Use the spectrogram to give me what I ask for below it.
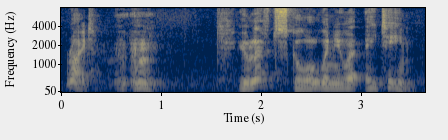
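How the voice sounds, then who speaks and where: A man's voice: on the high side, big pitch swings, takes it slowly, breathy edge, full character voice. An actor playing a male job interviewer, questioning an applicant with mild disbelief in a scripted comic dialogue. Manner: questioning, mildly incredulous.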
